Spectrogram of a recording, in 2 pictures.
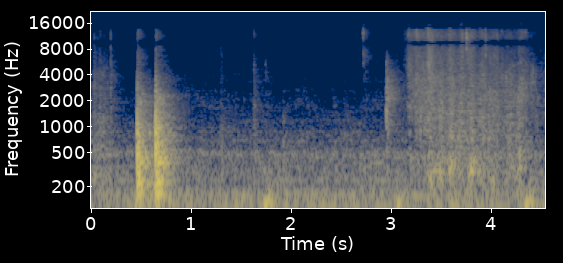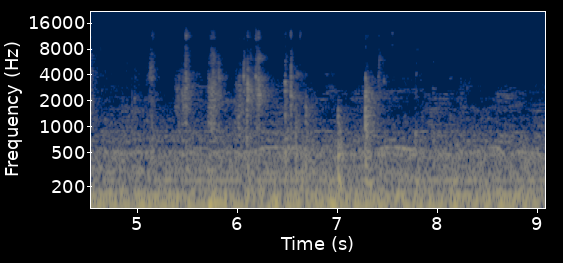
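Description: Kitchen sounds: two sharp knocks close together about half a second in, then a tap running briefly for about a second and a half, with light clicks of utensils around it.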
